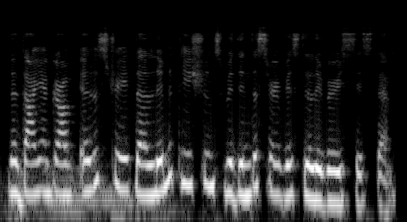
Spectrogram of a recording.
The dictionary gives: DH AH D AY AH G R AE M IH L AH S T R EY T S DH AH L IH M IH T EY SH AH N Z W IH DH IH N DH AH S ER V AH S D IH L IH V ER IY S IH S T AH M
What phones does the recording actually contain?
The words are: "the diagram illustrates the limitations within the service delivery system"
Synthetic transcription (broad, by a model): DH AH D AY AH G R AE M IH L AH S T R EY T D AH L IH M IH T EY SH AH N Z W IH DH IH N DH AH S ER V AH S D IH L IH V ER IY S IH S T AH M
